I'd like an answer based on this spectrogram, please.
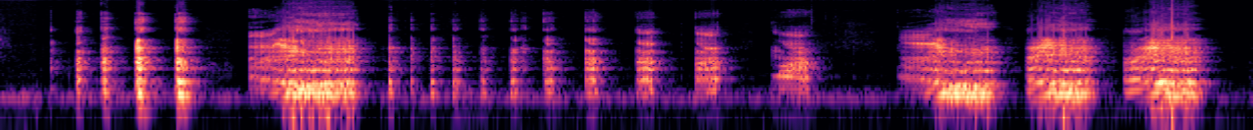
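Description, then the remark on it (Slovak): A person imitates the rutting bellow of an old red deer stag that already controls a herd of hinds: a run of short, rhythmic guttural grunts broken by long, loud, rasping roars, with no talking. “Starý jeleň, starý ktorý jeleň už ovládol čriedu jelenic.”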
